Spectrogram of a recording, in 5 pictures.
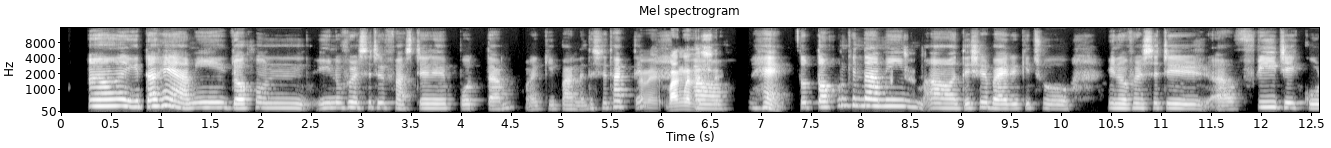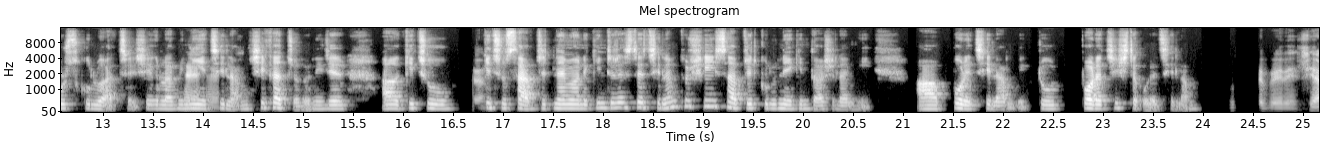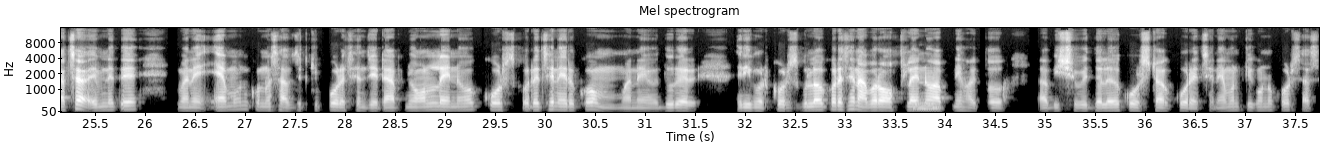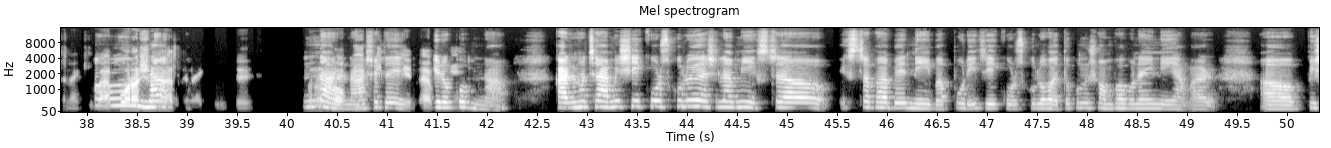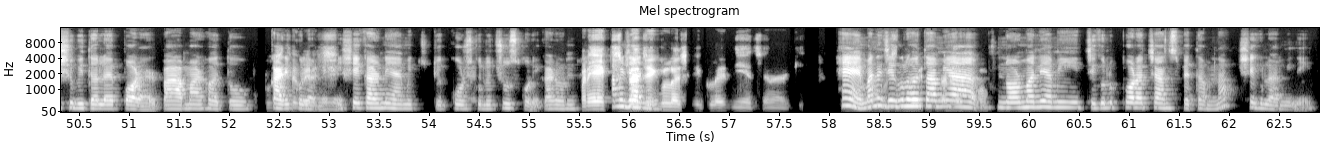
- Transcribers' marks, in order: other background noise
- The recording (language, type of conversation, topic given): Bengali, podcast, অনলাইন শিক্ষার অভিজ্ঞতা আপনার কেমন হয়েছে?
